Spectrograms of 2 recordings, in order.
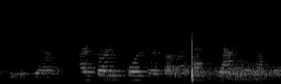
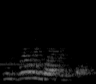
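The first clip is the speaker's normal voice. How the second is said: higher-pitched, restrained mock yell; narrated scream; 8 semitones higher than usual. A narrator's reading. Father dragged away in cuffs, restrained scream. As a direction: read a scream with raised pitch, little extra volume. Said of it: "he twisted around screaming".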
